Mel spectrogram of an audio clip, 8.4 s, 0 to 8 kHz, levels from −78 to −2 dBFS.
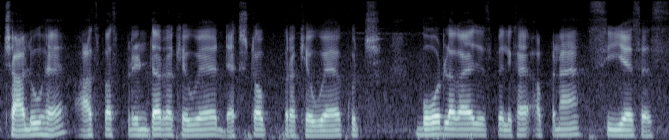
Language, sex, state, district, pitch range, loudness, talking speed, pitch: Hindi, male, Uttar Pradesh, Etah, 110-120 Hz, -19 LUFS, 160 wpm, 115 Hz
